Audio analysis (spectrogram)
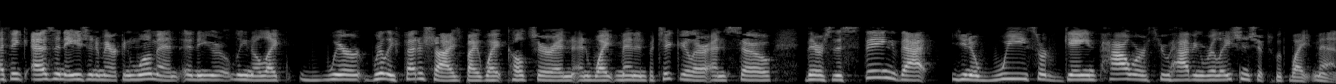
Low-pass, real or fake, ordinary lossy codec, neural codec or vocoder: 7.2 kHz; real; MP3, 24 kbps; none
